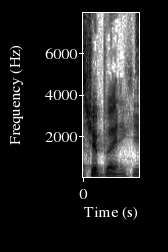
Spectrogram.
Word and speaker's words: Stepanik: Então deixa eu apresentar aqui, Rafael, esqueci como é que eu tenho que pronunciar teu nome, Stepanik. – Rafael Stepanik, isso.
